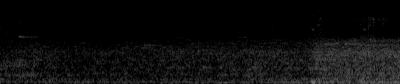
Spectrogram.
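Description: A woven grass mat rustles as it is unrolled.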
